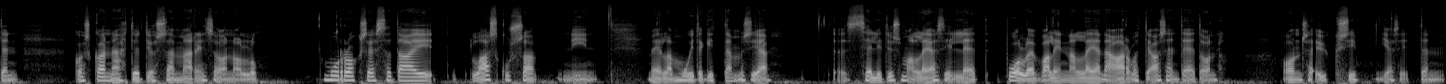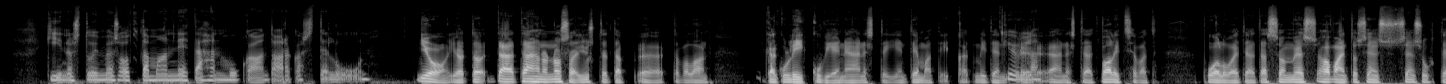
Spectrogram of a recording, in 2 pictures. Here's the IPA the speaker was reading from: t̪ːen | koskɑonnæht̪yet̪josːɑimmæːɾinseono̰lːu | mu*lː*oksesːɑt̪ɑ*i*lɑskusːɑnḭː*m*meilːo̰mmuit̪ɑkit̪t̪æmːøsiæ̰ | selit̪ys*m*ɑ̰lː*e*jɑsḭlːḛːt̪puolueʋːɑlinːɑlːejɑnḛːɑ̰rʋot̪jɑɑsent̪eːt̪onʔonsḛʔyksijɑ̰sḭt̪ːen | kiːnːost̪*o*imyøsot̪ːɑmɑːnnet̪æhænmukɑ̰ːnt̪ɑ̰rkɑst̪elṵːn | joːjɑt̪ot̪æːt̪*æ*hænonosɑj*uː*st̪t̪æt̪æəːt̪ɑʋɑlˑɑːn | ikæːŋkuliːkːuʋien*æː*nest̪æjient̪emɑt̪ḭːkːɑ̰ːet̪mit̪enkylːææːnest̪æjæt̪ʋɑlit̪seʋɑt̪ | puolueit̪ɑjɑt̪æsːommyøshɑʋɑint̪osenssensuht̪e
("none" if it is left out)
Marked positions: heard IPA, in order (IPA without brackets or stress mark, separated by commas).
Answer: rː, i, n, m, e, u, æː, u, æː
